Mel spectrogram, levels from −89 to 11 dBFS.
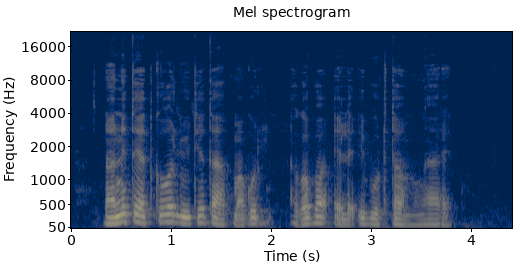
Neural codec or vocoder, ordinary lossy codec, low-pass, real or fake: none; none; none; real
